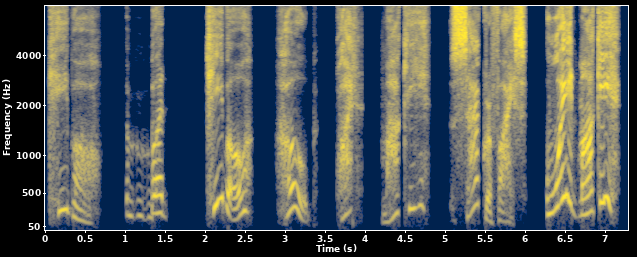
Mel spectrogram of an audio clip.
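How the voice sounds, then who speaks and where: A man voicing an earnest, sensitive young student detective in an anime video game, with intense, emotional, sometimes halting delivery. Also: extremely high pitch, huge pitch swings, a bit bright, husky, no room sound, studio quality, exaggerated voice. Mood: shocked, disbelieving. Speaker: voice actor.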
